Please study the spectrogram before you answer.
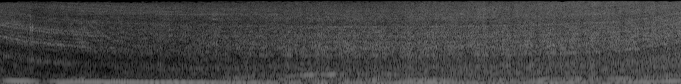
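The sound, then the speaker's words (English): Whirring time machine ride sound effect, a loud, steady engine-like hum that dips in pitch at the start, holds low under rushing noise, and climbs again at the end. “I need you to buckle up and be ready, because we're going to have to ride the Hustle Share time machine.”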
